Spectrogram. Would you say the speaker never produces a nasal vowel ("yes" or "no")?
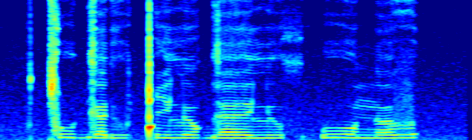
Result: yes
